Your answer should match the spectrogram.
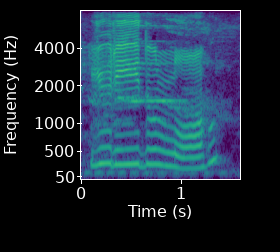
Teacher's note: अल्लाह के नाम से पहले पेश आ गया है तो अल्लाह का नाम मोटा अदा किया जाएगा।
